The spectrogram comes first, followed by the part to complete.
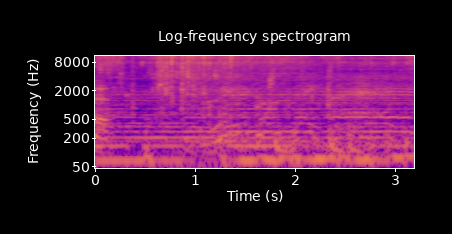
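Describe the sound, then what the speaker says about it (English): Water running steadily from a faucet into a sink during a baby bird's bath, a continuous close splashing stream with faint background sounds. "Now we teach him how to use the faucet, and he does it himself."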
